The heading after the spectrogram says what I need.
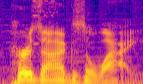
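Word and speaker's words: Herzog Zwei: So in case you were wondering, it's pronounced Herzog Zawai.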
